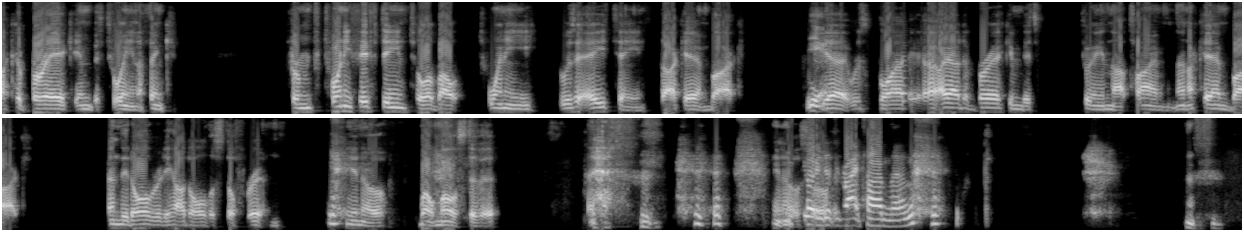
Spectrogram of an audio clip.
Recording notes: Recorded on May 5th 2021 on Zoom…so that explains the shit quality of sound going in and out.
